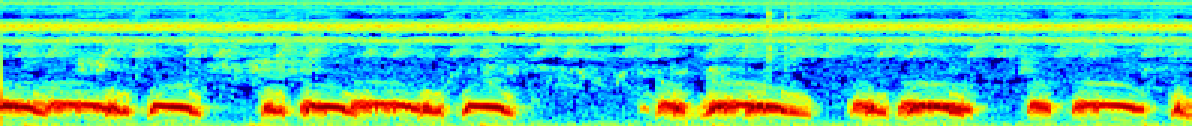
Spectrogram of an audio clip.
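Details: Good-voiced Malaysian spotted dove cooing in clusters of short and drawn-out soft notes, a pause of about a second in the middle before the phrase resumes, against a steady electronic whine.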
